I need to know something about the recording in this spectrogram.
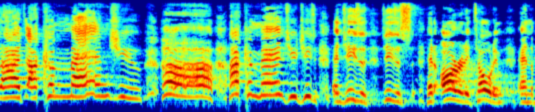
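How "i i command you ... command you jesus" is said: high, drawn-out mock yell; blustering demon making demands; yelling devil. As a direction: act out a strained, hammed-up command. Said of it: "after he yells at him".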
